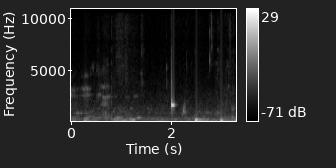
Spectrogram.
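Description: Phone call being placed on a talk show, a short tone at the start followed by a few muffled knocks and clicks, with quiet low murmuring underneath before the line connects.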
